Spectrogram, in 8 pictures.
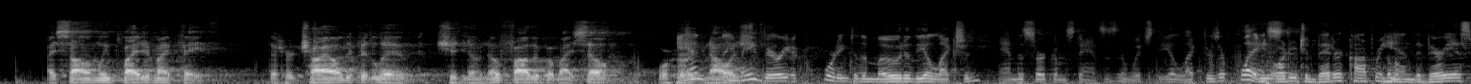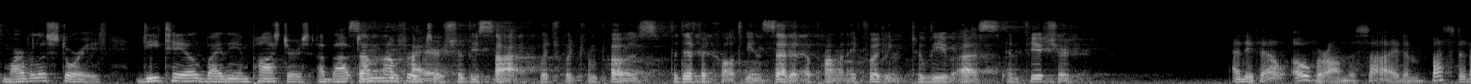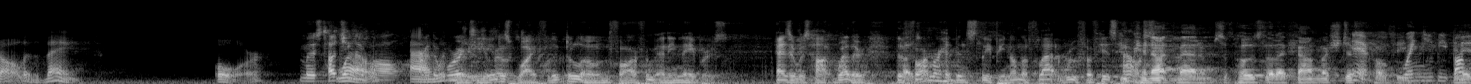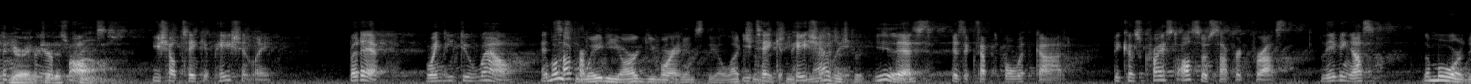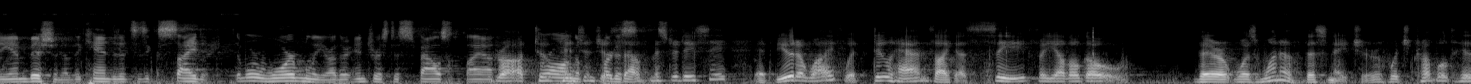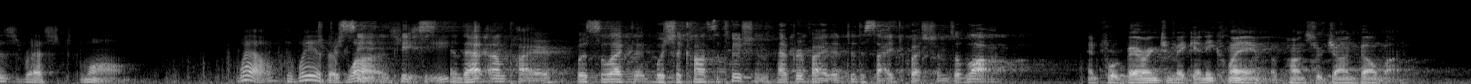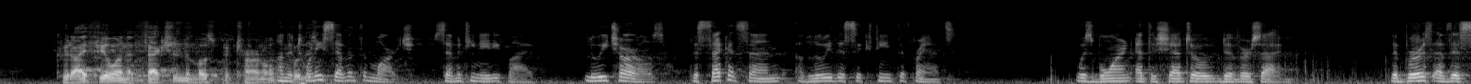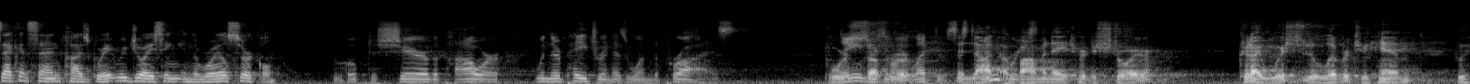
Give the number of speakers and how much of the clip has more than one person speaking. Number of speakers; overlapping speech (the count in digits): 7, about 17%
